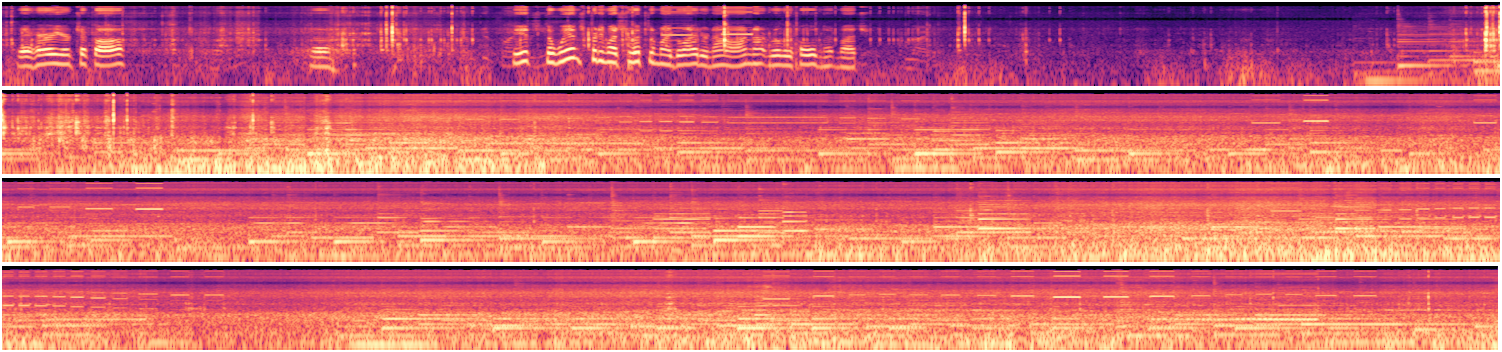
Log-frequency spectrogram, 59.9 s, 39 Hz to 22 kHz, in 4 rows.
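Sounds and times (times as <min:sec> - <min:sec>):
wind rushing on microphone: 0:08.7 - 0:59.9
fingerpicked acoustic guitar: 0:13.5 - 0:59.9.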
